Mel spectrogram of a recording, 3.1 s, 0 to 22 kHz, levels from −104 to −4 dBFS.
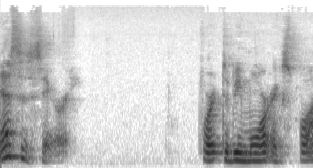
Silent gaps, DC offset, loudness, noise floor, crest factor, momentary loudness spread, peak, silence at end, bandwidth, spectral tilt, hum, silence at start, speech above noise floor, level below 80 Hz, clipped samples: none; under 0.1%; -29 LUFS; -73 dBFS; 18 dB; 16 LU; -12 dBFS; 0 s; 18 kHz; -5.5 dB/octave; none; 0 s; 45 dB; under -90 dBFS; under 0.1%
